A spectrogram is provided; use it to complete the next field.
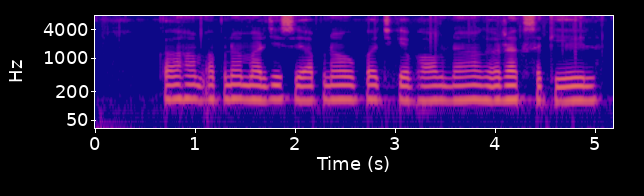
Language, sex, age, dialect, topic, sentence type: Magahi, male, 18-24, Western, agriculture, question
